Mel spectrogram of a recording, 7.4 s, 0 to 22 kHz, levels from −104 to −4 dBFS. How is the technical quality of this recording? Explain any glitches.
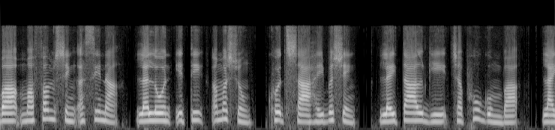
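The recording has clearly audible codec damage for its whole length. Throughout the speech, 4-bit ADPCM compression is at work. Each sample is coded as a coarse 4-bit step from a predicted value, so the error follows the signal, giving a gritty hiss on louder passages and roughened attacks. Nothing is present above 10.6 kHz, which fits a sample rate of around 22 kHz.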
